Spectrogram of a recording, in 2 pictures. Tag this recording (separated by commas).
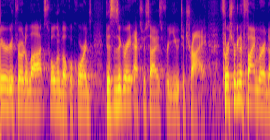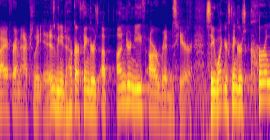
Speech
